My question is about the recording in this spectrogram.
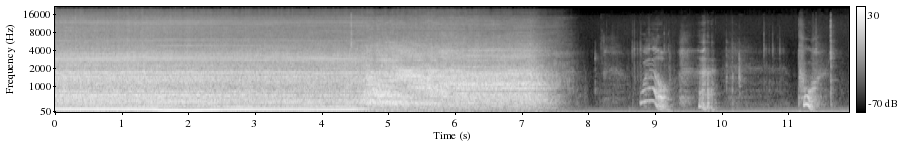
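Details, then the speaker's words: New Dirt Devil Broomy Broom Vac 750 upright (325 W, 50 Hz) with a new belt and bag, first switch-on on thick pile carpet. The motor hum sags in pitch around two seconds as the brushroll stalls, then it is switched off. "I could hear the brushroll stalling because it was on this thick pile carpet and I thought well I better turn that off"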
